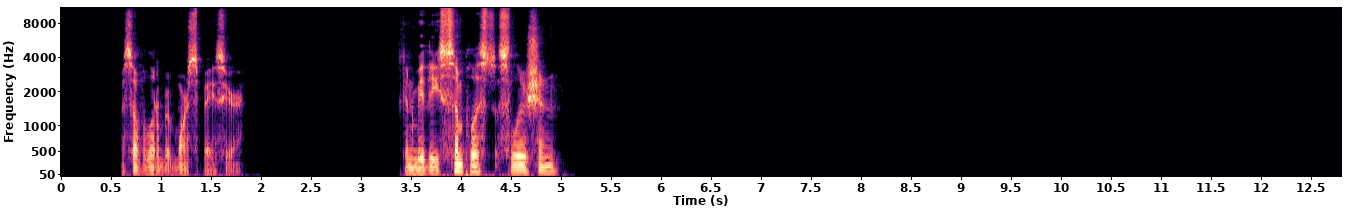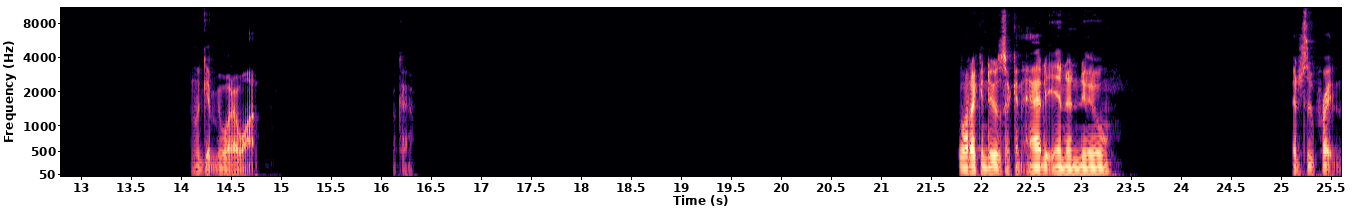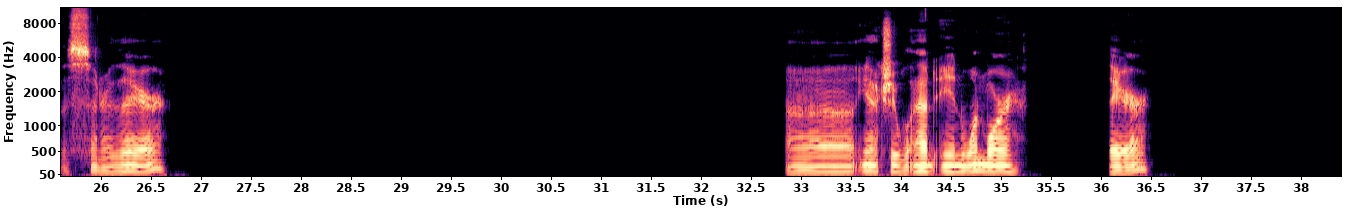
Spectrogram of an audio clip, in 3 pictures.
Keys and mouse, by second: 0.2 click, 1.1 shift+click, 3.4 z, 4.3-5.8 drag, 4.5 typing, 5.6-6.9 typing, 7.5 middle click, 9.0 middle click, 10.6 g, 10.7 z, 13.6 click, 13.9-15.2 middle drag, 15.9 middle click, 16.6 click, 16.6 typing, 18.3 click, 19.8 middle click, 20.8 middle click, 21.2 shift+middle click, 23.1 ctrl+r, 24.7 click, 25.6 shift+click, 26.7 ctrl+r, 27.5 click, 28.0 click, 28.9 shift+click, 30.1 shift+click, 31.5 2, 32.7 click, 34.7 ctrl+r, 35.4 click, 37.8 x.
